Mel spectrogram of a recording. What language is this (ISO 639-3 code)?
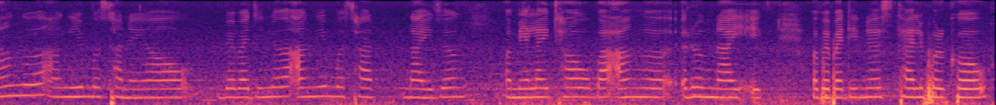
brx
